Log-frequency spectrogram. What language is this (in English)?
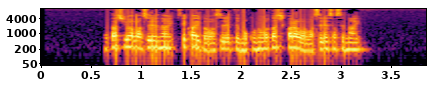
Japanese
